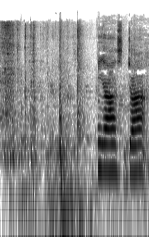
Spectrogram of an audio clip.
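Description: A drawer slides shut with a thud.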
